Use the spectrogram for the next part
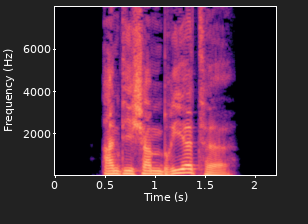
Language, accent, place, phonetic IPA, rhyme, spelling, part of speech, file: German, Germany, Berlin, [antiʃamˈbʁiːɐ̯tə], -iːɐ̯tə, antichambrierte, verb, De-antichambrierte.ogg
- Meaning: inflection of antichambrieren: 1. first/third-person singular preterite 2. first/third-person singular subjunctive II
